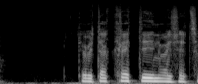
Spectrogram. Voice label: "credu" Welsh

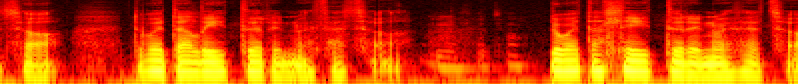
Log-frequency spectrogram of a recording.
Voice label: "lleidr" Welsh

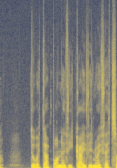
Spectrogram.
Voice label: "boneddigaidd", Welsh

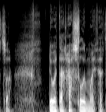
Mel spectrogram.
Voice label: "rhastl" Welsh

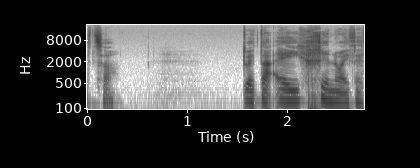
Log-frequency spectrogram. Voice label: "eich", Welsh

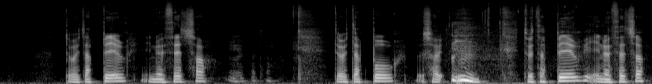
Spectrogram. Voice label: "byr", Welsh

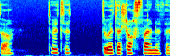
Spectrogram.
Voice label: "lloffa", Welsh

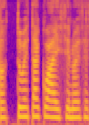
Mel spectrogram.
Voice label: "gwaeth" Welsh

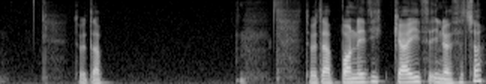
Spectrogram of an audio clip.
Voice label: "boneddigaidd", Welsh

